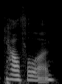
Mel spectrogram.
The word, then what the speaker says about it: Calphalon: Calphalon.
